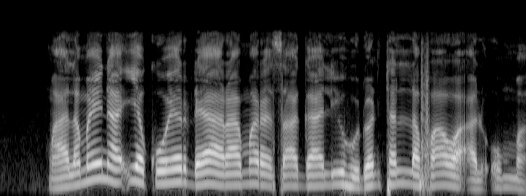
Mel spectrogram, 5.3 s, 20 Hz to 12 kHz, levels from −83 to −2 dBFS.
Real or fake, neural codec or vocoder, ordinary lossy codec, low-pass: real; none; none; 7.2 kHz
